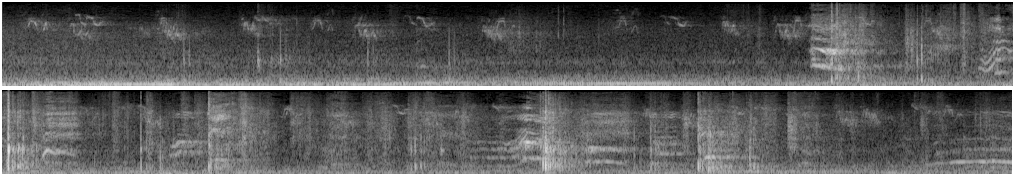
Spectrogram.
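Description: Tennis point on a clay court: sharp racket-on-ball hits a few seconds apart from about six seconds in, with players' short cries between them. Before that, only low background hum and faint repeated chirps.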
